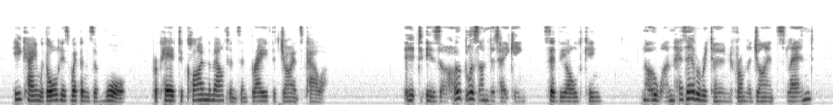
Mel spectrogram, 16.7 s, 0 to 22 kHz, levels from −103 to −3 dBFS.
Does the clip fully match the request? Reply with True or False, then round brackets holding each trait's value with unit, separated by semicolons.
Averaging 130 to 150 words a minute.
True (135 wpm)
